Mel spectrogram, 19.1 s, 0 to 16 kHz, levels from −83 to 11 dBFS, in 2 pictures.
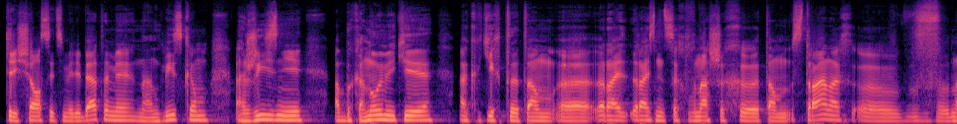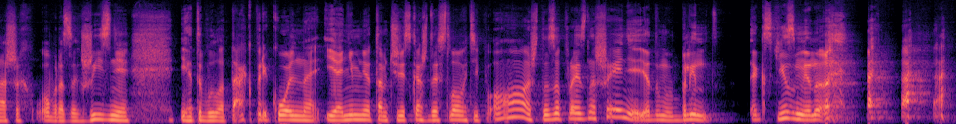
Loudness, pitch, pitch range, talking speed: -15 LUFS, 125 Hz, 115-135 Hz, 150 wpm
